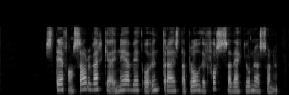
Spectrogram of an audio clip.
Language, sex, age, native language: Icelandic, female, 40-49, Icelandic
